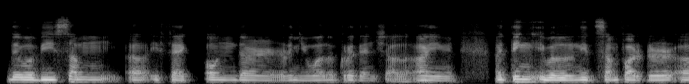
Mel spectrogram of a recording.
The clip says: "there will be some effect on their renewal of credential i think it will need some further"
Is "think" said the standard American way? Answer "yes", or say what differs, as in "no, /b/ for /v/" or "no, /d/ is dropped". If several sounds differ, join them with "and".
no, /t/ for /θ/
